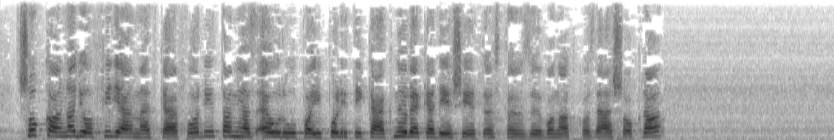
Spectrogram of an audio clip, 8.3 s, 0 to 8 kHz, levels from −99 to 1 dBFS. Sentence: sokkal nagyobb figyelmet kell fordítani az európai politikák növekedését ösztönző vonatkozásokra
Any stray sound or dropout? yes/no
no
